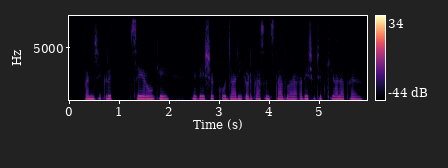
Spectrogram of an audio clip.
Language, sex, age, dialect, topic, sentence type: Hindi, female, 51-55, Garhwali, banking, statement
